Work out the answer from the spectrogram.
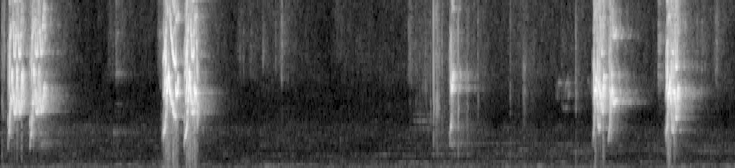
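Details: Lovebird heard in the morning: loud, shrill paired shrieks repeated in bursts roughly every one to two seconds, with one short single chirp between, against a quiet background.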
